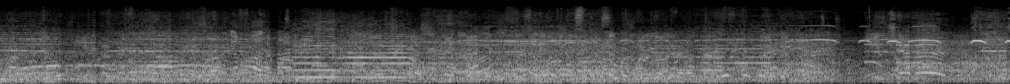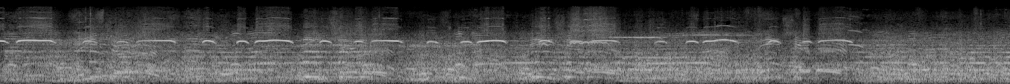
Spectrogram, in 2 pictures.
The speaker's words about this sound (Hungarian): Négy óra, elkezdtünk vonulni. Először a fővám megyünk, onnantól pedig majd a, a műegyetem elé.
